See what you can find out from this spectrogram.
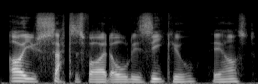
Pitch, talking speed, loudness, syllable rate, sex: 120 Hz, 165 wpm, -20 LUFS, 5.6 syllables/s, male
